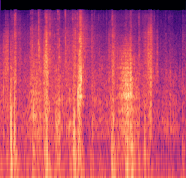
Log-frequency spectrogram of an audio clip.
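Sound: horse hooves clip-clopping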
